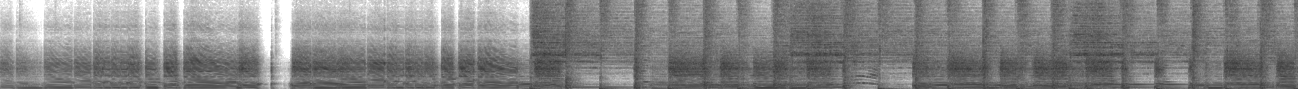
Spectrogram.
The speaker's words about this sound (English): And coming up next, we've got our, obviously, album of the week. And you'll be hearing the music from that album in the breaks.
